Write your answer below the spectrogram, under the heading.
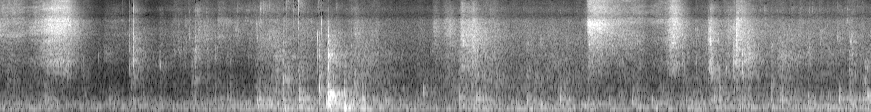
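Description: Plastic bottles of mineral water being handled: irregular crinkling and rustling, broken by several short hisses.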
